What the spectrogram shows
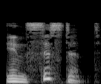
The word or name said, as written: insistent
